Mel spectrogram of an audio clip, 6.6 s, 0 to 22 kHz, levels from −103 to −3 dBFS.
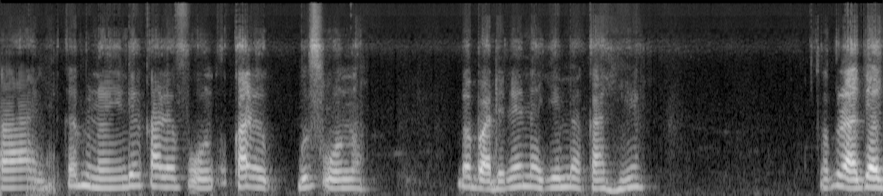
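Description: From start to finish the speech carries a muffled, hoarse quality, with a rough, grainy edge on voiced sounds. That points to Opus compression, likely at a low rate around 16 kbps, where the encoder drops into its hybrid speech mode. The lower band gets a speech-style model and the top is filled in coarsely, so the damage is plainly audible. The bandwidth still reaches about 20.2 kHz, so the loss is texture rather than dullness.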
